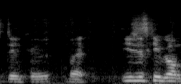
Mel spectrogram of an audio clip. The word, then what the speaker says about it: Dooku: pronounce his name wrong I think it's Dooku but you just keep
